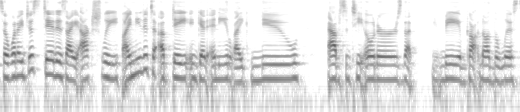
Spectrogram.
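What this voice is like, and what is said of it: Stuffy, congested voice. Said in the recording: “I sound so stuffy ... I have a flu”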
